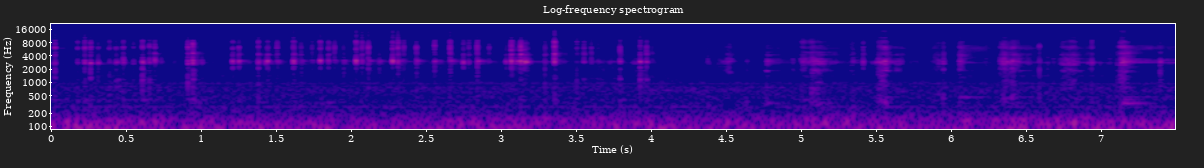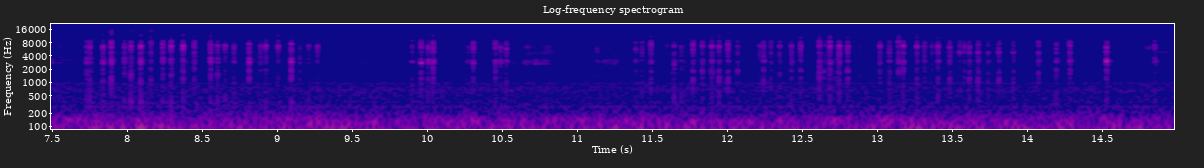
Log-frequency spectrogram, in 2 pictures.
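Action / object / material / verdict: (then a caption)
tap / plastic nail tip cutter with metal blade / plastic / none. Long fingernails tap and scratch quickly over a handheld pink plastic nail tip cutter with a metal blade and a solid body. The result is a dense stream of bright, sharp plastic clicks and scrapes, with a steady low rumble of noise underneath.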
